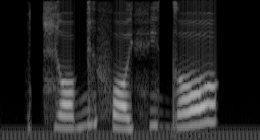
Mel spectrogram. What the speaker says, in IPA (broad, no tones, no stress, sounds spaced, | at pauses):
t͡ɕ ɔ ɡ ɪ f ɔ fʲ e d ɔ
